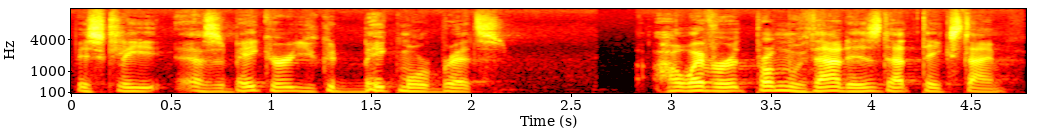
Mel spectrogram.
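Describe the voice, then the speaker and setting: Quick-paced and fairly even in intonation, a high-ish voiced man from Belgium hosts a podcast. His style is conversational and instructive, advancing one step at a time while regularly confirming the listener is with him.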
